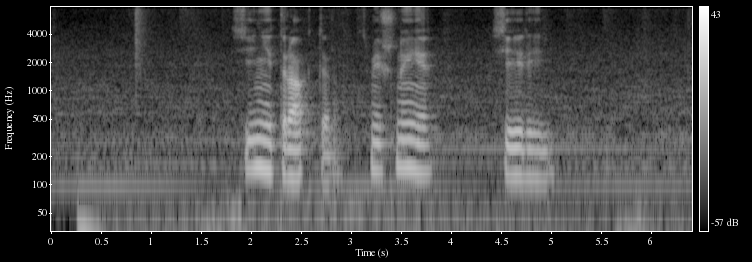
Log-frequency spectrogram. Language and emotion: Russian, sad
